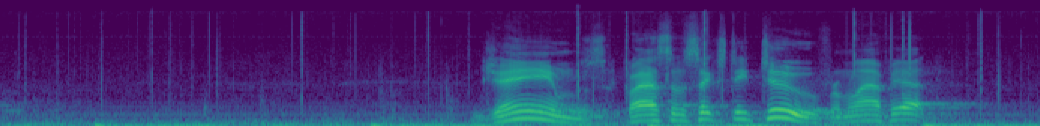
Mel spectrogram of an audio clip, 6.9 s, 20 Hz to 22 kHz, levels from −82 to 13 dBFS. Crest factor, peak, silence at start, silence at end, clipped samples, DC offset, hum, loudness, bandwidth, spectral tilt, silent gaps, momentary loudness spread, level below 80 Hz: 20 dB; -4 dBFS; 0 s; 0 s; under 0.1%; under 0.1%; none; -21 LUFS; 16 kHz; -5.5 dB/octave; none; 25 LU; -36 dBFS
